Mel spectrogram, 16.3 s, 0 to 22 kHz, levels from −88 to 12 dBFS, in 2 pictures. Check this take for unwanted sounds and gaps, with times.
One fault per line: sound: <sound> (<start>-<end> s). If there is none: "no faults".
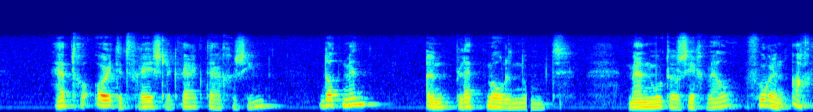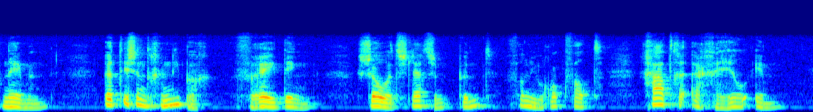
sound: dropout (5.3-5.3 s)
